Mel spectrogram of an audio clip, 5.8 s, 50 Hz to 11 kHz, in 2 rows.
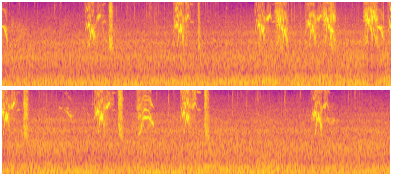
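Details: Sparrows flying onto a hand for food at a Tenmangu shrine on 23 November 2023; short, sharp high chirps in quick clusters, repeated every half second to a second, over a low steady background hum.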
